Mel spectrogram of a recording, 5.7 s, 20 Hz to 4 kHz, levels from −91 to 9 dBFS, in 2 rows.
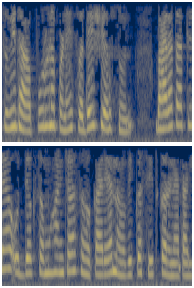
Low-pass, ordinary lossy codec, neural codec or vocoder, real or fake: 3.6 kHz; none; none; real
